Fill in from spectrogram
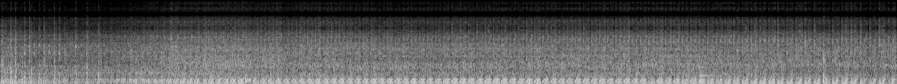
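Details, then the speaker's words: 1650 Cub Cadet four-wheel-drive tractor build, engine warming up and revved by hand throttle: deep, rapid, uneven, harsh unmuffled exhaust thumping rising with throttle; open straight pipe too loud, owner plans to tame it. "I'll show you how the pipe sound too loud I'm gonna I'm gonna tame it down some"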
